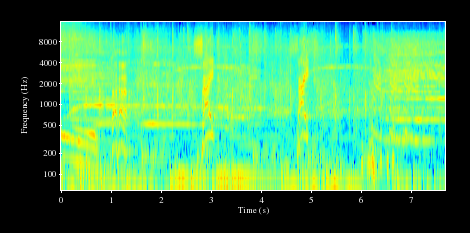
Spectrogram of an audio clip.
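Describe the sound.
Steady, loud applause from a crowd welcoming a newly joined member fills the whole clip, mixed with rising whoops and cheers, while voices talk over the clapping.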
